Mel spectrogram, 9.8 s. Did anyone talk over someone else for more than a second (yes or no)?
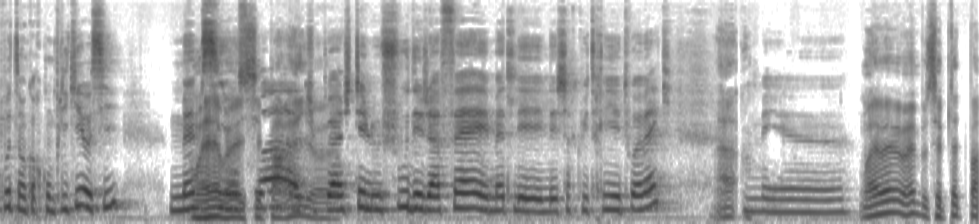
yes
